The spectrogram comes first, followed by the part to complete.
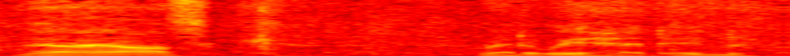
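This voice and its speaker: A man's voice: medium pitch, sing-song, moderate pace, fairly bright tone. Disgraced middle-aged father played by a man, blustering yet brittle, wildly swinging intonation, faint noise behind, period radio drama. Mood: subdued, resigned. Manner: blustering, old-fashioned cursing, faltering when cornered. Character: exposed older traitor father, blustering then broken. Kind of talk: radio play acting.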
